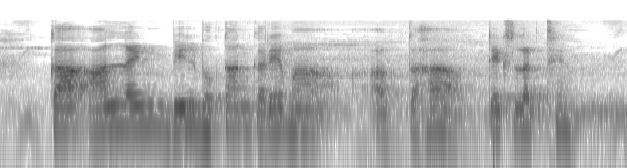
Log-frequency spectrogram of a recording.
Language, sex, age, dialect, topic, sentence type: Chhattisgarhi, male, 25-30, Central, banking, question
